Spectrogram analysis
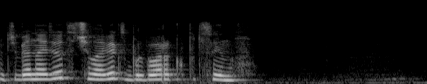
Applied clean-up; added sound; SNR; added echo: none; none; none; none.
